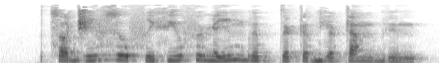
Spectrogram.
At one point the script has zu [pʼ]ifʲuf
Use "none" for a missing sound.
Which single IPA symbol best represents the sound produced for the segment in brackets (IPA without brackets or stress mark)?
f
